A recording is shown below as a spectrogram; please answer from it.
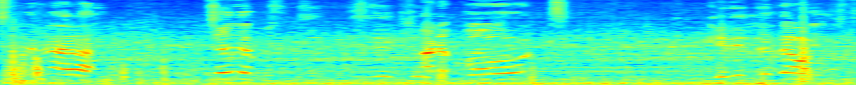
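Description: Steady low rumble of a passenger boat under way at sea, with short snatches of speech over it.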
